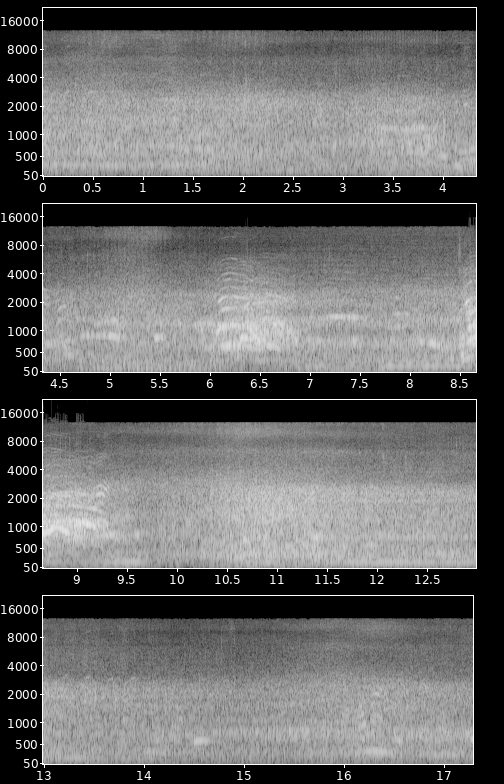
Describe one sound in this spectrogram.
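Vehicles drive past one after another on a road outdoors.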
